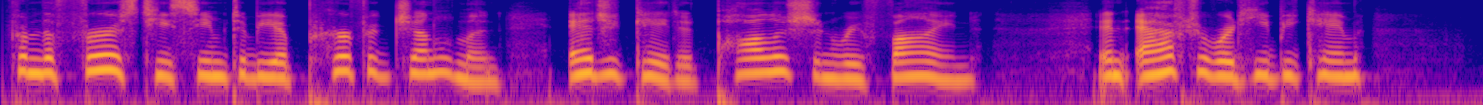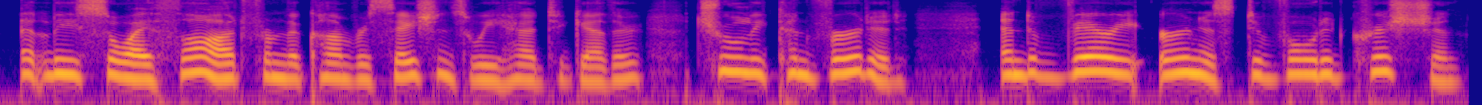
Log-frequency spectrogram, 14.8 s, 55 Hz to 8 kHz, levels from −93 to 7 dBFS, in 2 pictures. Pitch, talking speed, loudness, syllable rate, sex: 215 Hz, 140 wpm, -19 LUFS, 5.3 syllables/s, female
